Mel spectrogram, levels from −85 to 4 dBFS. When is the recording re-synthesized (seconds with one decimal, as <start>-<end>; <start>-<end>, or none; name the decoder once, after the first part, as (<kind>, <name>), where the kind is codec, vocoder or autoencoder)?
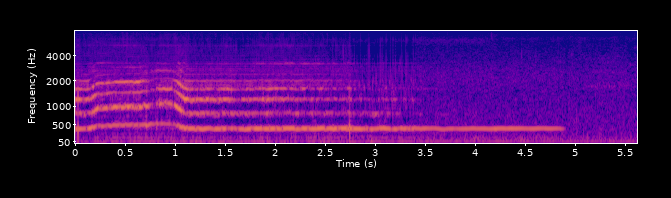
0.0-3.4 (vocoder, BigVGAN v2)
